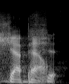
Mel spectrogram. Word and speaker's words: Chappelle: Another Chappelle. His name's pronounced Chappelle.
